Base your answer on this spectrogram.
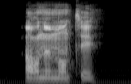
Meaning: to ornement
- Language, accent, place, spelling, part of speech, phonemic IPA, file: French, France, Lyon, ornementer, verb, /ɔʁ.nə.mɑ̃.te/, LL-Q150 (fra)-ornementer.wav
